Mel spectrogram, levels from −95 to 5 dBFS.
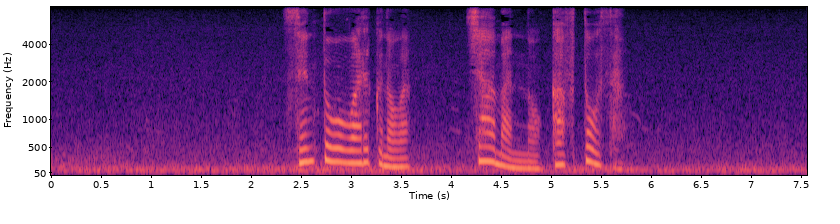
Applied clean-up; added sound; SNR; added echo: none; none; none; none.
